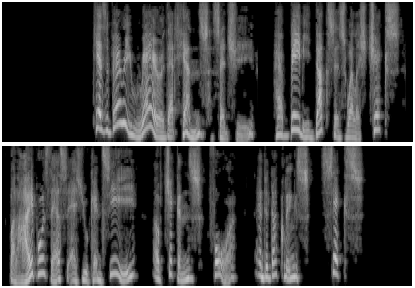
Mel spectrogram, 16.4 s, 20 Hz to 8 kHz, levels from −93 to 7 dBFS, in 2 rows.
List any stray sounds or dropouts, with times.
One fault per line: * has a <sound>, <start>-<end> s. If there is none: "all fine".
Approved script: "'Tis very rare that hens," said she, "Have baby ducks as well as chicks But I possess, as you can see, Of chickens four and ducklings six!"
all fine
